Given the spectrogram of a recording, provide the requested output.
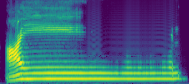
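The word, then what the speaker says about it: ع: কি এই আইন অক্ষরটা আইন অক্ষরটা গলায় চেপে আমরা উচ্চারণ করব কোন বাতাস বের হবে না আর এ অক্ষরে চার এলিফ টেনে পড়তে হবে কোন জায়গা থেকে উচ্চারণ হবে সবাই বলেন হলকের মধ্যখান থেকে গলা চেপে উচ্চারণ করতে হবে আইন হ্যাঁ মুবাশিরা কি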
